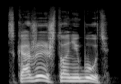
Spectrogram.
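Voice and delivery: high, eager pupil's demand; exclaiming. A narrator's reading. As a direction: call it out from the crowd. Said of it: "воскликнул какой-то ученик".

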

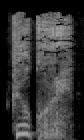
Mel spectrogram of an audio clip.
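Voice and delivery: high, breathy woman asking; lightly voiced woman. Woman asks a policeman what happened, high voiced.

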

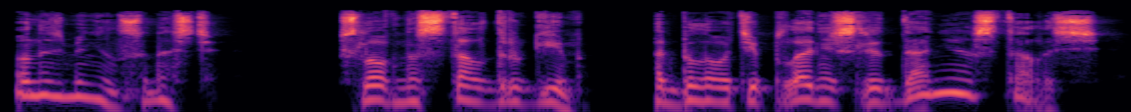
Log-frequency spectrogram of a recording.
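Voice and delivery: lightly acted sorrow; sad confession. Daughter confiding in her friend, sad.

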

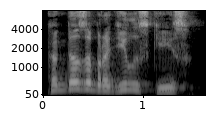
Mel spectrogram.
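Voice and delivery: high, resigned remark; sighing. A narrator's reading. Liza points out the flaw, sighing. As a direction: offer it with a weary sigh. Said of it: "вздохнула Лиза".

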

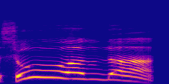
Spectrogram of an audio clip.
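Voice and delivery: high, loud call across the snow. Acted. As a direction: call him from far off. Аргылов зовёт слугу.

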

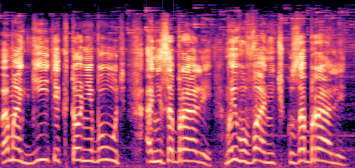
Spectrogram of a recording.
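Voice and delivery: very high, loud call for help; desperate scream. Acted. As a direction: scream for help with all your might. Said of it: "кричит, что есть мочи". (кричит что есть мочи)

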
